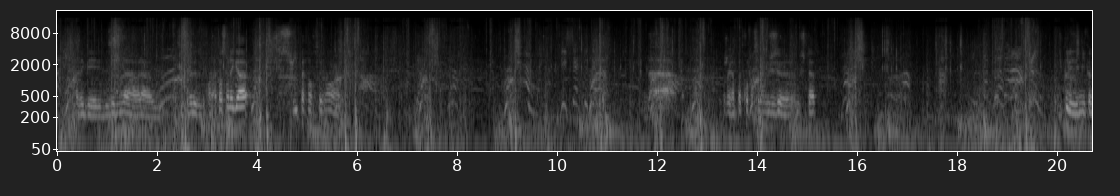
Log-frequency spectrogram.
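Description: Steel swords clash and clang in a close fight.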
